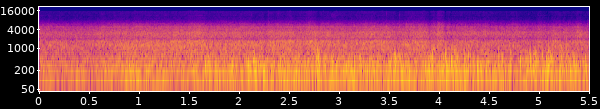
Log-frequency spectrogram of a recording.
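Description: Steady running rumble of a moving passenger train's coaches on the track, mixed with wind buffeting the microphone, heard from an open window of the train.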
